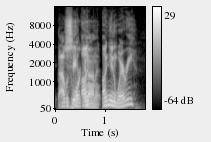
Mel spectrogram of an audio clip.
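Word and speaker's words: Onyenwere: off my tongue I was working on it onion wary it's not an easy one still my favorite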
